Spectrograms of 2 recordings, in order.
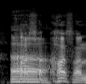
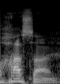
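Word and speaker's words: Hasan: like I think there's an emphasis on the first part. It's Hassan. Oh, Hassan.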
